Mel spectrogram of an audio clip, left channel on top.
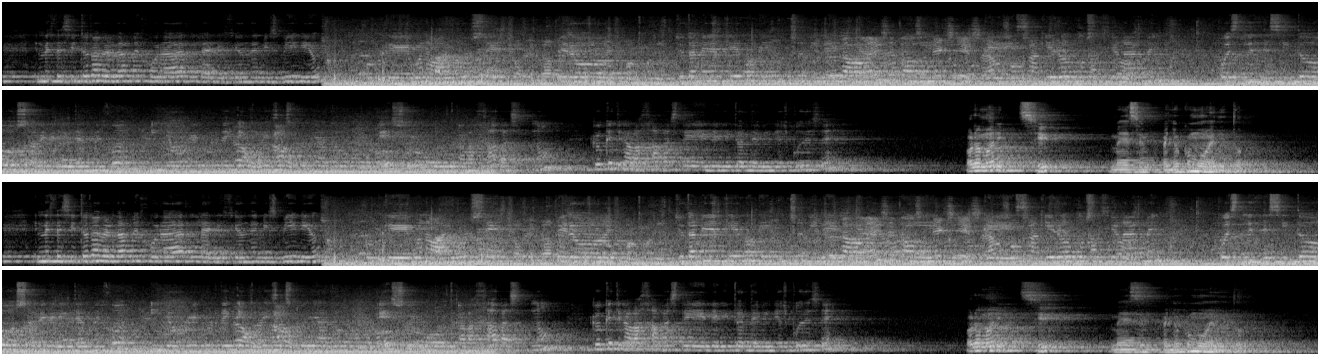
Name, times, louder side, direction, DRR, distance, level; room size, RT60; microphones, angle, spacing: voice 1, 0.1-3.3 3.6-5.1 5.5-6.3 6.7-18.7 19.1-21.5, right 2 dB, 60° right, 2 dB, 1.2 m, -22 dB
sound 1, 3.2-18.1, equal, 10° right, 0.4 m, -18 dB
voice 2, 22.8-23.7 24.2-25.6, left 1 dB, 60° left, 3 dB, 0.9 m, -16 dB
8.9 x 6.8 x 7.3 m, 2.4 s
head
